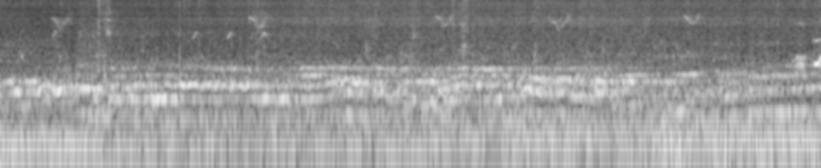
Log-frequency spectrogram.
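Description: Faint outdoor ambience with small birds giving short repeated chirps every second or two, over a faint continuous wavering drone of tones.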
